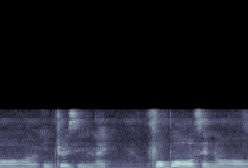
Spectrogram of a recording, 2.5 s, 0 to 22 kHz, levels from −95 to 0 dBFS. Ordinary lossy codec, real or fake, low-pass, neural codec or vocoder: none; real; none; none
